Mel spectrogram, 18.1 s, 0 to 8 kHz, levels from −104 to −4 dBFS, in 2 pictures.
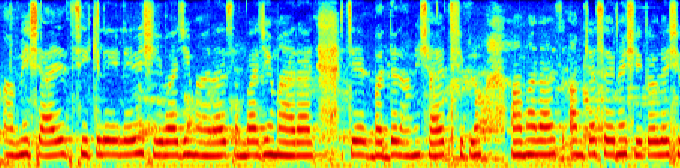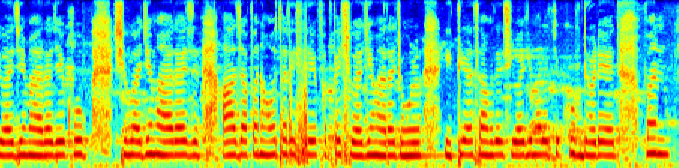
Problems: constant background noise, continuous background conversations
